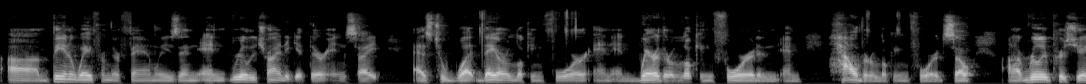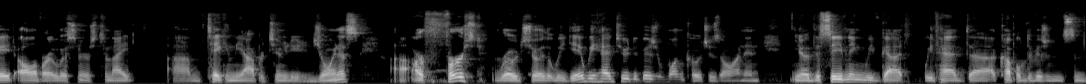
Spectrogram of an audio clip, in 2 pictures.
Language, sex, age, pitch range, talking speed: English, male, 30-49, 90-100 Hz, 225 wpm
